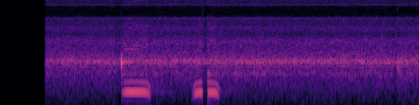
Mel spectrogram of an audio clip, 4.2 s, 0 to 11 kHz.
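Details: Great horned owl hooting on the Decorah eagle nest camera at 9:50 pm on Friday, January 13, 2017. One drawn-out low hoot, then two short hoots in quick succession, over a steady electronic hum.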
